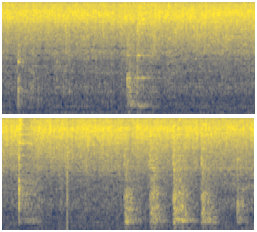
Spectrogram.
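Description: Green chilli and garlic sizzling in hot oil with mustard seeds in an aluminium kadhai, a steady hiss, as the tempering cooks. A steel spoon scrapes the bowl and clinks against it several times.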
